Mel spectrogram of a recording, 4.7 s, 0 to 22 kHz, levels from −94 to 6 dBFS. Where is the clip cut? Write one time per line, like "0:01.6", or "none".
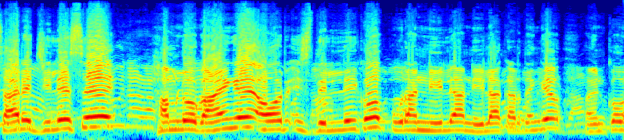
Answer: none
